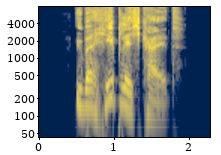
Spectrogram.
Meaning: arrogance, hubris
- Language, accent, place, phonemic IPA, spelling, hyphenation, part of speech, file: German, Germany, Berlin, /yːbɐˈheːplɪçkaɪ̯t/, Überheblichkeit, Über‧heb‧lich‧keit, noun, De-Überheblichkeit.ogg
